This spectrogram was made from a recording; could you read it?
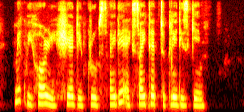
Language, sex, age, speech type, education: Nigerian Pidgin, female, 15-29, spontaneous, tertiary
